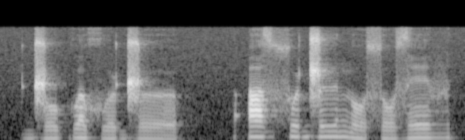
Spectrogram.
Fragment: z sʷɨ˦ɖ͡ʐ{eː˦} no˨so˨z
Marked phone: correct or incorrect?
incorrect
